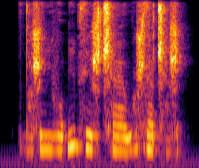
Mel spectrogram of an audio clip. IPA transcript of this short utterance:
dˤṳʂiːvo ʔibsiːʂʈ͡ʂʰæː wɔ̤ʂ zæʈ͡ʂʰæ̤ʂ

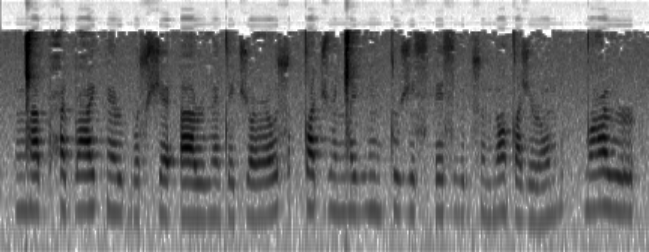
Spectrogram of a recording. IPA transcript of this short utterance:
ŋ͡ǁabħibʕe kɛ̃ɹbosʃɛʔaɹ ðɛ̃tet͡ʃoʕos | tˤut͡ʃ ðẽŋ͡ǁeɦĩb tuʒishes ɦɯbsũbɛ̃ tˤaʒɹõb | dˤɛ̃ʕɯɹ

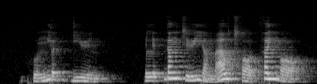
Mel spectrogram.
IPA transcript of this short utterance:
kʷʰɐ˨˥ŋjɵ˧t̚ | jyː˨˩n | lɪ˨˥k̚jɐ˥ŋt͡syː˨˧ jɐ˨˩m aː˥wt͡sʰɔː˨˩t̪ʰɐ˥j ŋɔː˨˩

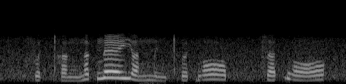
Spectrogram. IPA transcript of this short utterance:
fɵ˨t̚t̪ʰɐ˨ŋ n̪ɐ˥k̚n̪ɛː˥jɐ˨˧nmɪ˨ŋ t̪ʰɵ˧t̚wɔː˥p̚ | t͡sɐ˨˥t̚wɔː˨˧

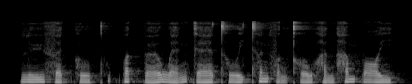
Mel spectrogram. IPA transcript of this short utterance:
lyː˨˧fɛː˨k̚huː˨˩ kʷʰɪ˥k̚pɐ˥k̚pœː˨˥ wɛː˨˥ŋkɛː˨˧ t̪ʰuː˨˧jt̪ʰɵ˥nfɐ˨˩ŋkʰo˨˧w hɐ˨nhɐ˥m pɔː˧j

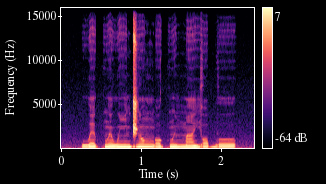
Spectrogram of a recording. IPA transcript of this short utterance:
wɛ˨kʷɛ̃˨wĩ˨˦ d͡ʒɔ̃˦ŋɔ˨ kʷĩ˨mã˨ jɔ˦bo˦

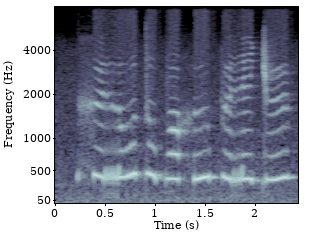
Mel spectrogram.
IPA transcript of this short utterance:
xʏro dobɒhɯ pʏreɟʏ

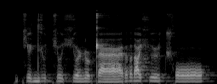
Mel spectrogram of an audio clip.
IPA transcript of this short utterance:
cidʲu cɯçɯ ɳuʈæː rɑçyːt͡ʃʰoː

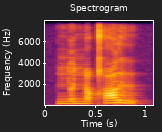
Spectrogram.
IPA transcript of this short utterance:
ɲɒɲɒqʰɔ ɾɨ

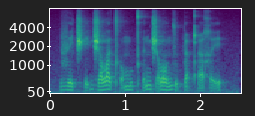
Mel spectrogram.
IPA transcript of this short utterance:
vet͡ʃʼḛ d͡ʒə lˠetʼɔ̰mukʼə̰ nd͡ʒə̰lˠunzṵ pḛqʼḛχḛ

